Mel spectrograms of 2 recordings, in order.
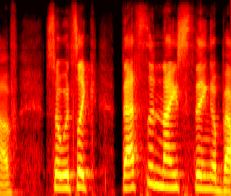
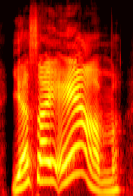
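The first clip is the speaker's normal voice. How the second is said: slow, higher-pitched retold insistence; insistent claim; 7 semitones higher, 3 dB louder, slower than usual. Comedian announcing herself to the doubting couple, insistent. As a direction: draw it out higher so they finally get it. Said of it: "then she turns around and go".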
